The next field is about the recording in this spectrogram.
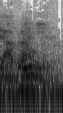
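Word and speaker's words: يعقوب: We pronounce it Yaqub.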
